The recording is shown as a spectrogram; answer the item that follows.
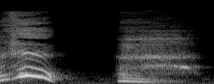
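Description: A person gasps for air twice, in two voiced breaths separated by a short silent pause. The first is brief and the second more drawn out, with nothing else heard.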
